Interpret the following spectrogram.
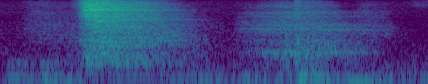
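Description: A man's hard exhale of exertion during a push-up and dumbbell kickback rep: a breathy rush about half a second in, then a fainter breath near the end.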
